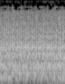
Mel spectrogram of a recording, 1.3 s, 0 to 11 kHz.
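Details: Maruti Suzuki S-Cross diesel, about 100,000 km, complaints of black smoke and low pickup, timing chain due and fuel filter leaking: steady idle clatter with a faint thin rubbing tone up top from the alternator auto-tensioner at the front.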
